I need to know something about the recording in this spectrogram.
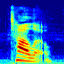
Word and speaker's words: talo: and sharper for example talo house is pronounced with this firm T sound let's try it tallow perfect keep practicing and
